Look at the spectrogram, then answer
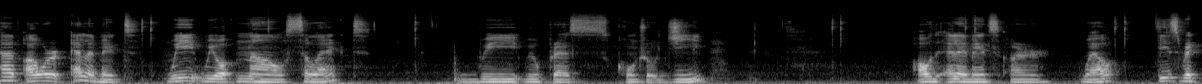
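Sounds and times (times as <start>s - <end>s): low room noise: 0.0s - 12.0s
computer mouse clicks: 1.4s - 1.6s, 3.7s - 4.5s, 7.5s - 8.6s, 11.1s - 11.4s.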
